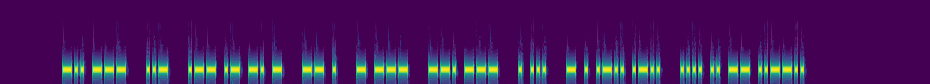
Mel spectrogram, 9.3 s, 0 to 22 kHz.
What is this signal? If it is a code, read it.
Morse code, heard as a keyed tone, about 37 wpm, 700 Hz. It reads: DO U WANT ME TO GO ES TELL HIM?
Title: Sentences from Top 200 Words and Abbreviations 40wpm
